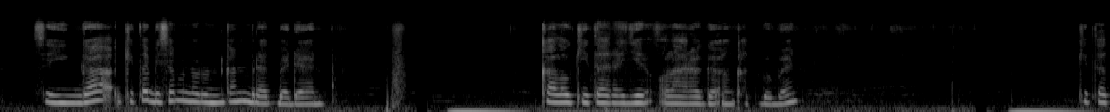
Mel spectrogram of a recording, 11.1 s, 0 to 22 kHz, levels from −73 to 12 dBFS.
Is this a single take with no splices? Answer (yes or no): yes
